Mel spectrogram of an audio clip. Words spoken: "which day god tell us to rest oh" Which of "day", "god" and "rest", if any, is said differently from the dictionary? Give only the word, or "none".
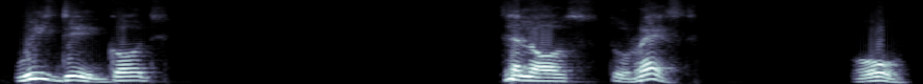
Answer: none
